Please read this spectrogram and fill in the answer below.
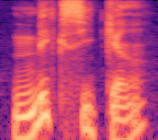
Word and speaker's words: mexicain: Le Mexique, mexicain, un here, like we had in américain, A-I-N, mexicain, and then mexicaine.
